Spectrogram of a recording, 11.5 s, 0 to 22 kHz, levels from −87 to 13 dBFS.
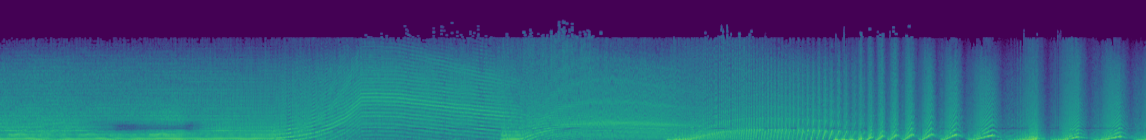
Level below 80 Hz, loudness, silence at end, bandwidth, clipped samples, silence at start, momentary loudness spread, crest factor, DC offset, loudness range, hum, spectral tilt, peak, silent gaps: -32 dBFS; -17 LUFS; 0 s; 17.5 kHz; under 0.1%; 0 s; 2 LU; 16 dB; under 0.1%; 1 LU; none; -3 dB/octave; -2 dBFS; none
